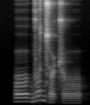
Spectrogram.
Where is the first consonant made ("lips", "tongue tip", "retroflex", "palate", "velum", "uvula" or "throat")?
velum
